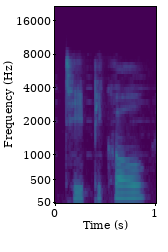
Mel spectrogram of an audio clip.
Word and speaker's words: typical: the the word pronunciation, the changing of the vowel type to tip, typical, and also the change of um, on the spellings. So we change the type, the final E to letter I, and we pronounce typical. Okay, with the same stress pattern as in hospital.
